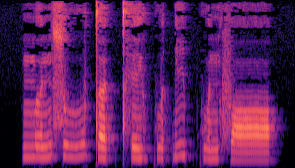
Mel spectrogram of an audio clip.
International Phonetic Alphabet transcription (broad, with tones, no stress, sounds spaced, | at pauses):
m ɵ˨˥ n s uː˨˥ t̪ ɐ˨ t̚ t̪ʰ e˨ j kʷ ɐ˨˥ t̚ iː˥ p̚ kʷ ɐ˨˧ n f ɔː˨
